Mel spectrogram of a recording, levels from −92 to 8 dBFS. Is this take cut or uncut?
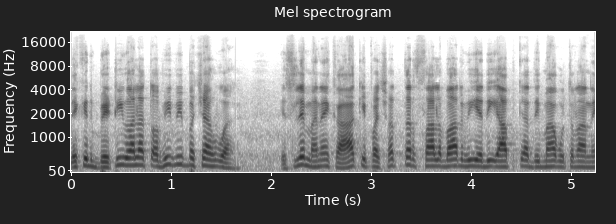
uncut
